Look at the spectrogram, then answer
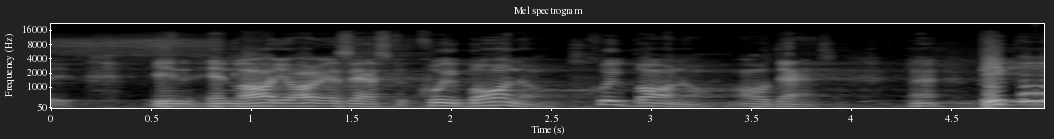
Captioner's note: spanish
